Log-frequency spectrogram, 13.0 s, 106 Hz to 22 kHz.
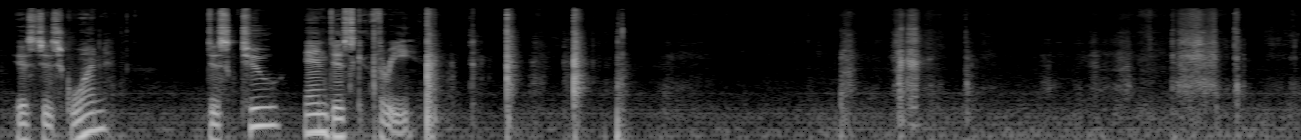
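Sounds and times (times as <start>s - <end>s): disc case rubbing and scraping: 10.9s - 13.0s.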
